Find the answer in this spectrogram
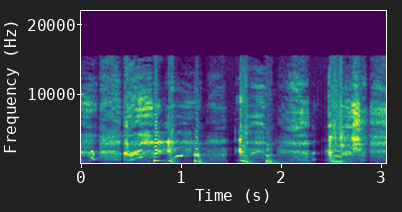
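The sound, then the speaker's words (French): A voice acts out a fit of coughing by two young people caught in dense smoke: four or five hoarse, voiced coughs in quick succession, fairly loud, each burst breaking off in a strained rasp. “Les deux jeunes gens se mirent à tousser sans pouvoir s'arrêter.”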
